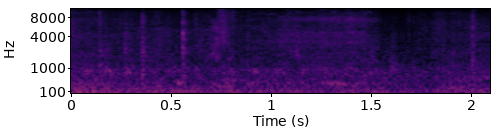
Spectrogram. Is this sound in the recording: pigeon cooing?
yes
